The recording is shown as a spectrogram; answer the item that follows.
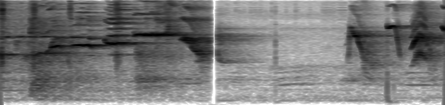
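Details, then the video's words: Long-tailed shrike singing: bright, high chirps and scratchy, sliding notes in two bursts separated by a short quiet gap, with a soft click near the end. "Burung centet/pentet bersuara emas"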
